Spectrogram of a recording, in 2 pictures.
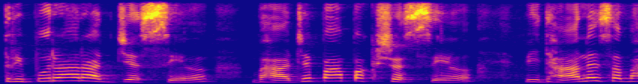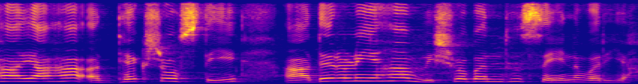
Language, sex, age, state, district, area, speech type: Sanskrit, female, 45-60, Maharashtra, Nagpur, urban, spontaneous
